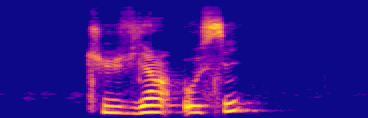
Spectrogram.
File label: "tu viens aussi" French; negation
